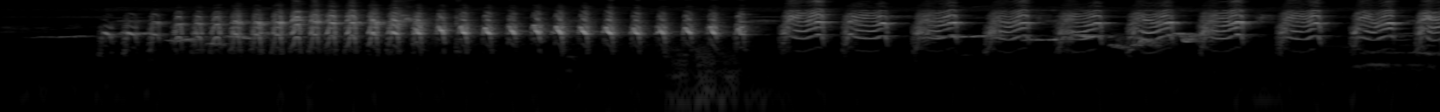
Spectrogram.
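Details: Grey-cheeked bulbul in harsh full song with besetan: a long, fast, dry rattle building in loudness for three seconds, followed by a rapid series of sharp, looping chirped notes.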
